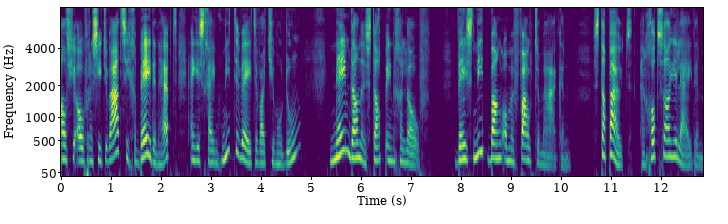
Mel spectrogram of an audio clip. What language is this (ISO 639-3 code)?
nld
